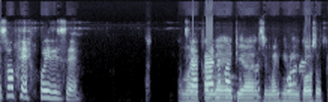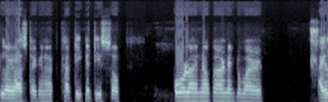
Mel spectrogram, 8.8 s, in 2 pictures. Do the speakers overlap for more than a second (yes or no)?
yes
